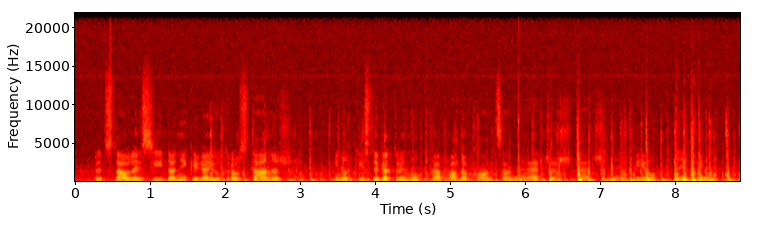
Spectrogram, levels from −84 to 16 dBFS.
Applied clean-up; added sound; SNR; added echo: none; Typing; -1 dB; none.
